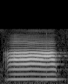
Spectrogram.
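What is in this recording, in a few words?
"aak3", Cantonese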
